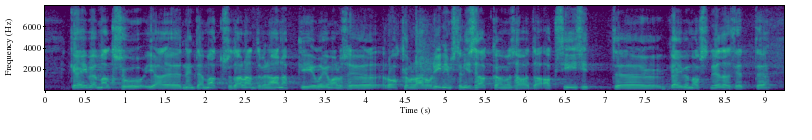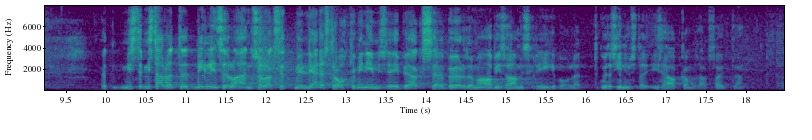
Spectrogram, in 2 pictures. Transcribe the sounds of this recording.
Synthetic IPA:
kæjb̥e̞mɑksujɑne̞nd̪̥emɑksud̪̥eɑlɑnd̪ɑmineɑnːɑb̥̚kivɤjmɑluserʔo̞hkemɑlɑɾulinʲimest̪eise̞ɑkːˑɑmɑsɑːd̪̥ɑʔɑ̰ksiːsid̪ | kæjbe̞mɑksud̥̪nie̞d̪̥ɑsie̞t̪ːˑ | e̞t̪mist̪emist̪eɑrvɑt̪ːˑet̪ˑmilːinse̞lɑɦe̞nd̪uso̞lekse̞t̪ːˑme̞jljærjest̪ro̞hke̞minimesie̞jpeɑkspøːɾd̪umɑɑbisɑːmisriːɡ̥ipo̞ːleet̪ˑkujd̪ɑsinʲimest̪ʔise̞ɑkːɑmɑsɑ̰ːksɑjt̪ɑɑ

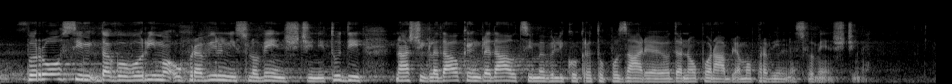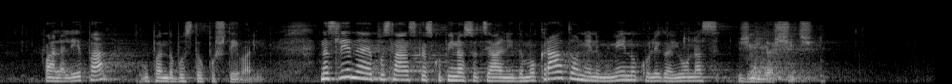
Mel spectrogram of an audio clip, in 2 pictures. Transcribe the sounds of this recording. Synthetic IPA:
pɾoːsimd̪aɡɔʋɔɾiːmɔʔɔpɾaʋilnislɔʋeːnʃt͡ʃinit̪ud̪i | naːʃiɡlɛd̪aːwkɛinɡlɛd̪awt̪simɛʋɛlikɔkɾat̪ɔpɔzaːɾjajɔd̪anɛupɔɾaːblja̰mɔpɾaʋilnɛ̰slɔ̰ʋḛnʃt͡ʃḭnɛ̰ | xʋaːlaleːpaṵpamd̪aboːst̪ɛupɔʃt̪ḛːʋa̰lḭnasleːd̪ɲajɛpɔslaːnskaskupiːnasɔt̪ijaːlniɣd̪ɛmɔkɾaːt̪ɔwnʲjeːnɛmimeːnukɔleːɡajoːnasʒnid̪a̰ɾʃḭt͡ʃ

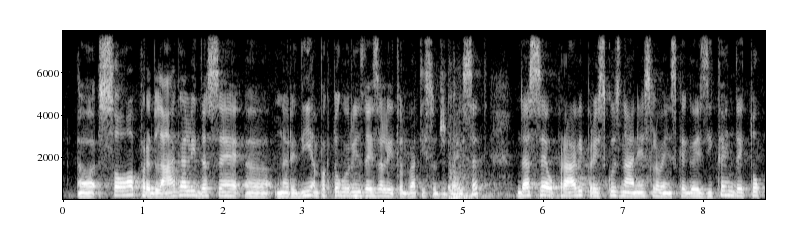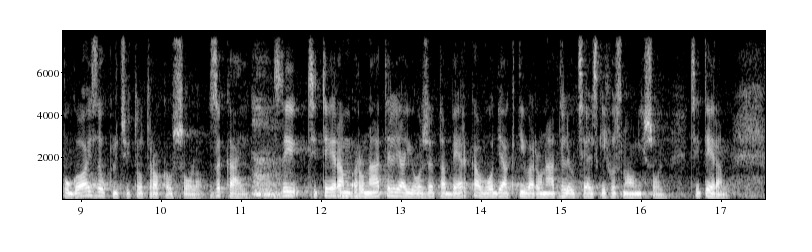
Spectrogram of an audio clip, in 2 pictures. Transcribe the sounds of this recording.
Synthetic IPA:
sɔpɾɛd̪laːɡalid̪asɛnaɾɛd̪iampakt̪oːɡɔʋɔɾiːmzd̪ajzaleːt̪ɔd̪ʋat̪isɔd͡ʒd̪ʋajsɛt̪ | d̪asɛɔpɾaːʋipɾɛiskuzznaːnjɛslɔʋeːnskɛɡajɛzikaind̪ajɛt̪oːpɔɡɔjzauklʲut͡ʃiːt̪ɛwɔt̪ɾɔːkawʃo̰ːlɔ̰zakajzd̪ajt̪sit̪eːɾamɾawnaːt̪ɛljajoːʒɛt̪abɛɾkaʋoːd̪jaːkt̪iːʋaɾʔawnaːt̪ɛljɛwt̪sɛlskixɔsnɔwnixʃo̰ːl | t̪it̪eːɾa̰m

